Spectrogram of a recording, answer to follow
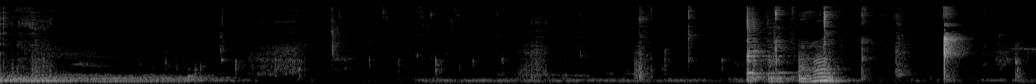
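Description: Eating sounds from a man sipping from a large steel spoon: repeated sharp lip-smacking clicks and chewing, with a short voiced hum a little before the end.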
